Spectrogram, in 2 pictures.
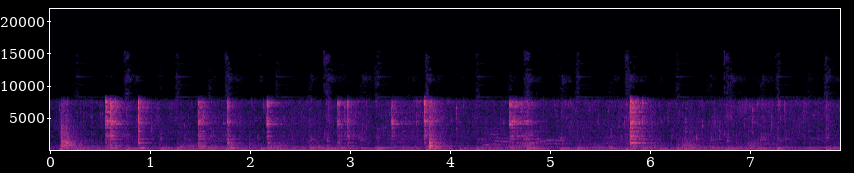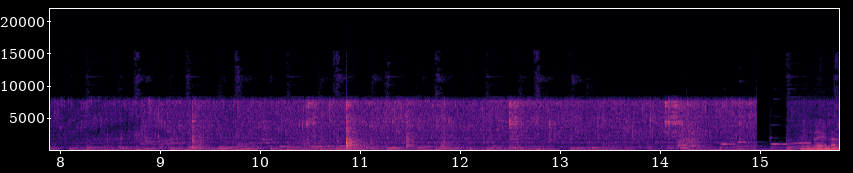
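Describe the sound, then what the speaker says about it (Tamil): Sliced onions and two green chillies sautéing in a pan for a vegetable biryani give a steady close frying sizzle throughout, broken by frequent clinks and scrapes of a spoon stirring them. "வெங்காயம் நல்லா வதங்கணும்."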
